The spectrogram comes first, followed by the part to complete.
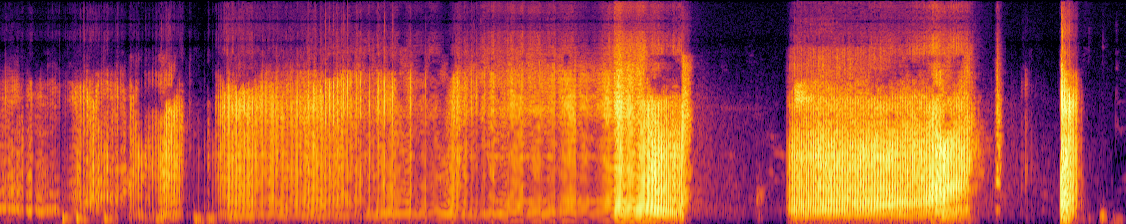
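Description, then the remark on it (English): A long, loud, wet fart with a sputtering, flapping texture stretches for several seconds, followed after a short pause by a second rasping burst and a brief pop at the end. Prominent, no talking. “Gentlemen, that was a fart.”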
